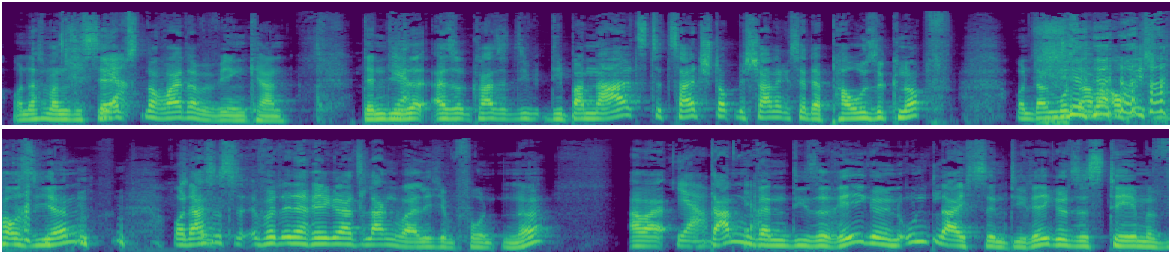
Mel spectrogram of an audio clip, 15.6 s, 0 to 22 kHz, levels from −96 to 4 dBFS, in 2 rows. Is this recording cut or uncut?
uncut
